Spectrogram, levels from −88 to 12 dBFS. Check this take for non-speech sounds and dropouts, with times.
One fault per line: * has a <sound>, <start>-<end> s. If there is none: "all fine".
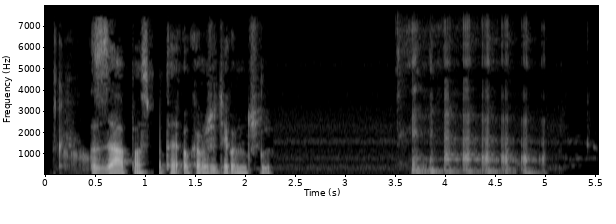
* has a dropout, 1.1-1.1 s
* has a laugh, 3.5-5.0 s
